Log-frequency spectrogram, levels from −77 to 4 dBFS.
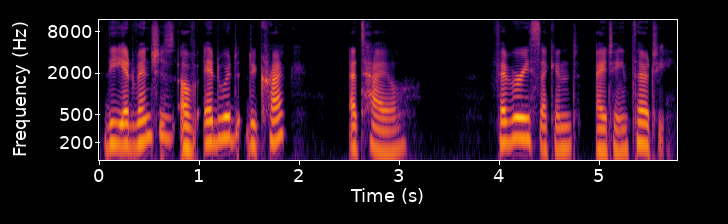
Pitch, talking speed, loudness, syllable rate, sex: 190 Hz, 125 wpm, -19 LUFS, 4.9 syllables/s, female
